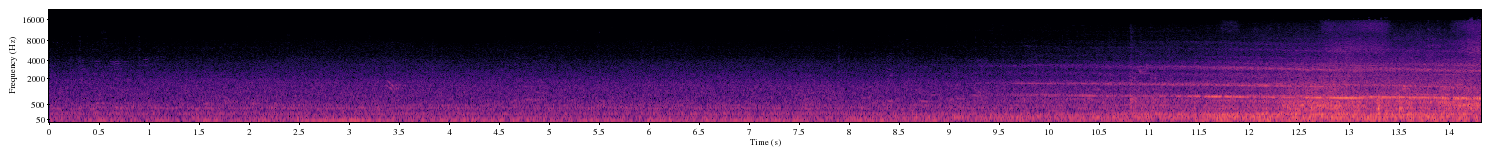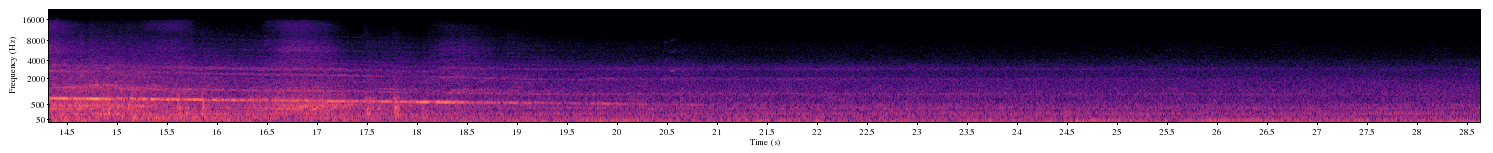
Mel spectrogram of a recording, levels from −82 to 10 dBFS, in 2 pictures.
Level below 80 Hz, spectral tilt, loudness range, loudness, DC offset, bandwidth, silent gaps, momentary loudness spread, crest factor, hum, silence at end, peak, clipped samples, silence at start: -36 dBFS; -6 dB/octave; 17 LU; -24 LUFS; under 0.1%; 17 kHz; none; 17 LU; 22 dB; none; 0 s; -4 dBFS; under 0.1%; 0 s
